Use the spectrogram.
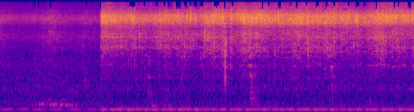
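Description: Chopped ivy gourd and onion pieces sizzle loudly in a hot pan while being stirred. After the first second a bright frying hiss swells and holds, with occasional soft scrapes.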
